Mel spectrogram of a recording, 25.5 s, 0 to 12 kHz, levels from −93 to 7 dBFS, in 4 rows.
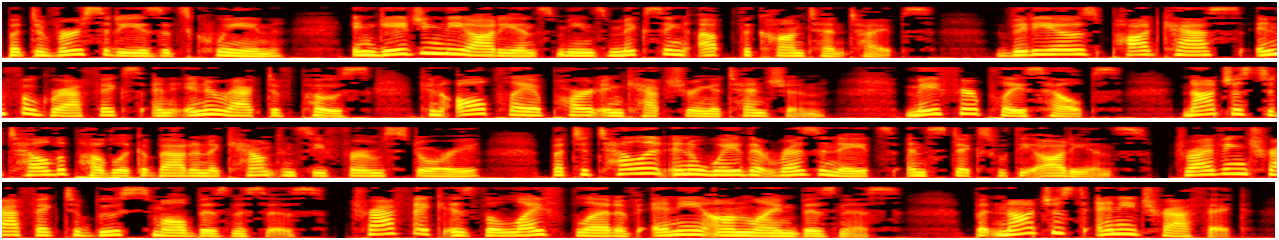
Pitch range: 170-230 Hz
